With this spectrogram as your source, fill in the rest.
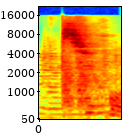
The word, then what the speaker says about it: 枝鳳: なんですけど鳳の字を一時いただいて数えの絵が枝なんですね地方と読みますめっちゃい伊藤かずえ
